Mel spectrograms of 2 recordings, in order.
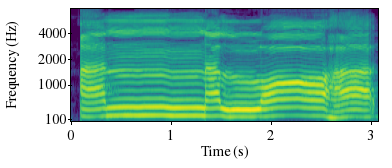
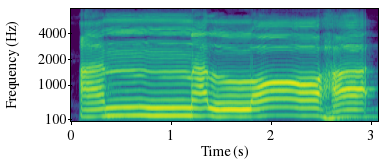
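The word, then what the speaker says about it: أَنَّ ٱللَّهَ: এরপরে আন্নাল্লাহা কিভাবে পড়বো? আনাল্লাহা। এটাকে আন্নাল্লাহ পড়া যাবে না।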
